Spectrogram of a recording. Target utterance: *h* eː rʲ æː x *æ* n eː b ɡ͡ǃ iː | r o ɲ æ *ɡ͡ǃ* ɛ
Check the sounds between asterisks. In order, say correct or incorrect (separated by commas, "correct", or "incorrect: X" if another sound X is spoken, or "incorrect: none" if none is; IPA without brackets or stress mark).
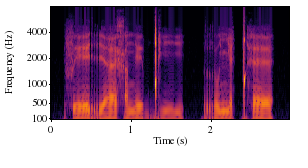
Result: incorrect: f, incorrect: a, incorrect: ǃʰ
